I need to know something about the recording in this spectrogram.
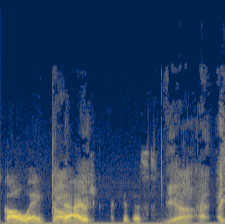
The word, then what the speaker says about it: Galway: It's actually pronounced Galway.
